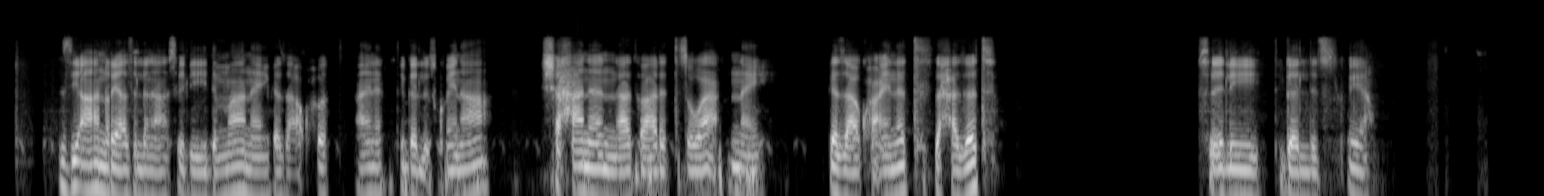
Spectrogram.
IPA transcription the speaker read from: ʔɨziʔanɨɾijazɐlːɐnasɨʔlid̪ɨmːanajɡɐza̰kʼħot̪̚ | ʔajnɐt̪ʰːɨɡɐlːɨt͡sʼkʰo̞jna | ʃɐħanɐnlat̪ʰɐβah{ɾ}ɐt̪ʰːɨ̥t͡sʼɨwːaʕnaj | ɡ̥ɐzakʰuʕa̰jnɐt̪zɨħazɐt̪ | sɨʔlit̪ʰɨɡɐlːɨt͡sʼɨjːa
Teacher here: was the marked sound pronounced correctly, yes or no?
no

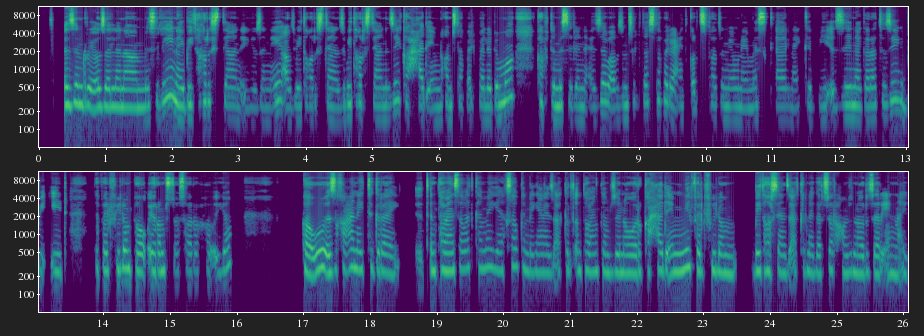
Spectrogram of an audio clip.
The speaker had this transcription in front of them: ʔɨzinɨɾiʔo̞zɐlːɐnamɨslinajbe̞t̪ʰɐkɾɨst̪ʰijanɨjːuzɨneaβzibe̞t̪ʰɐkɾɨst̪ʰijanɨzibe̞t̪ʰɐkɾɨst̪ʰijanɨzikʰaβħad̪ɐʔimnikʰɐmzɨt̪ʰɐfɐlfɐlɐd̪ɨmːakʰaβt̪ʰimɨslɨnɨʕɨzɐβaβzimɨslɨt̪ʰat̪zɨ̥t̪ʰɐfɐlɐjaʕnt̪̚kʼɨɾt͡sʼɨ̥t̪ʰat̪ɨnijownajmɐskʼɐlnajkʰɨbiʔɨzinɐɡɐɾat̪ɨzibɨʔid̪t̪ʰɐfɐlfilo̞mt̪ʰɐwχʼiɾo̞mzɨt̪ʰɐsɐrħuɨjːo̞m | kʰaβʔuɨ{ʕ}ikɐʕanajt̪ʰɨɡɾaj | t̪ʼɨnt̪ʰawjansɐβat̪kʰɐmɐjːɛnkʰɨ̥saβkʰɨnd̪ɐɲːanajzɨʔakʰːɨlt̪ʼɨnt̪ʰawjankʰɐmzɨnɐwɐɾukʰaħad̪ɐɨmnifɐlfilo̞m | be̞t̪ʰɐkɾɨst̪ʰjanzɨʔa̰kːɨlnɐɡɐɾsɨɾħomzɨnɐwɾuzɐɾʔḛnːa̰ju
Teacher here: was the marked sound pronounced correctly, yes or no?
no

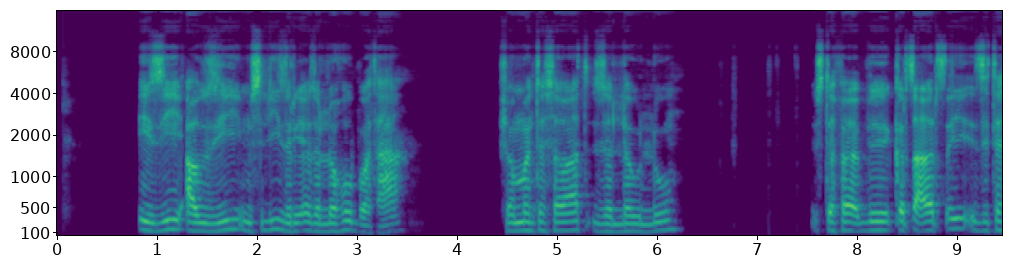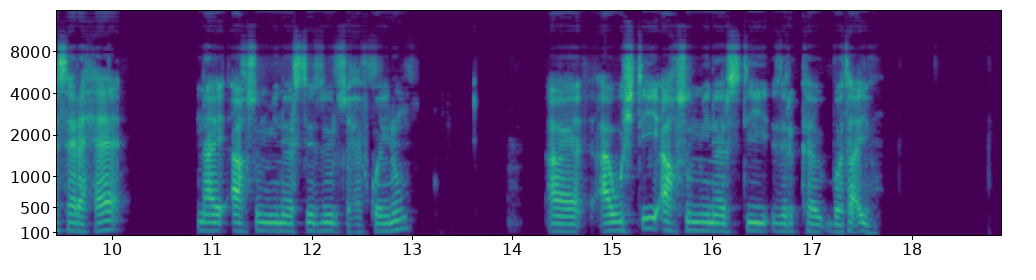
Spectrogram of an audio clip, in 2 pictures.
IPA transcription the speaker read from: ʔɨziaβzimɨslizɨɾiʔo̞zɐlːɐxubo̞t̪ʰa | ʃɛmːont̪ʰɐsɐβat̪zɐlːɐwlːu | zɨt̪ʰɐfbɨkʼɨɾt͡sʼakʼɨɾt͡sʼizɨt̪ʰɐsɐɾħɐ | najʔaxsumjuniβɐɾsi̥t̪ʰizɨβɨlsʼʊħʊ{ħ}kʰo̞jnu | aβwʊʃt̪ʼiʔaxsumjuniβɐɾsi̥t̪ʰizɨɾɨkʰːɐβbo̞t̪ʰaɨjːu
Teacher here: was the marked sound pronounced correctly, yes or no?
no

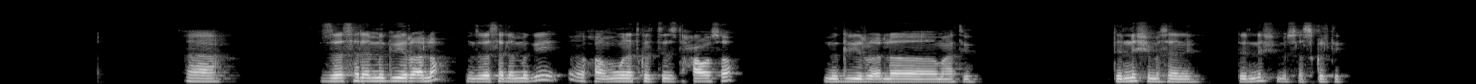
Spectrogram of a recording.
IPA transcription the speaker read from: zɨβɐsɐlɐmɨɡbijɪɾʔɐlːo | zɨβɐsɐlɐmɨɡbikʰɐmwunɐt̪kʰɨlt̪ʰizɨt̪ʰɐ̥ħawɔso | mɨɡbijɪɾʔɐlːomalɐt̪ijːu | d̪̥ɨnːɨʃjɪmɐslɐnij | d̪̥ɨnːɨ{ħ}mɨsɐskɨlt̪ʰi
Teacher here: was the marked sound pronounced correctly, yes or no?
no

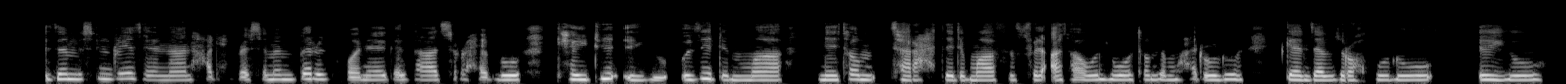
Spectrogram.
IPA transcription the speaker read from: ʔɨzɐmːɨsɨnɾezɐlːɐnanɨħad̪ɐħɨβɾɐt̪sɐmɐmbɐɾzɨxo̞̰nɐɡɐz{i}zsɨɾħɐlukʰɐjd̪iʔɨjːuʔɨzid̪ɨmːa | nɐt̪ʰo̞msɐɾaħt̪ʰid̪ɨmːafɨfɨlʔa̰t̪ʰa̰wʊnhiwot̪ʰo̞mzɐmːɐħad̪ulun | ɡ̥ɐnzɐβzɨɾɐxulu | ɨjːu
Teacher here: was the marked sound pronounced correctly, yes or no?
no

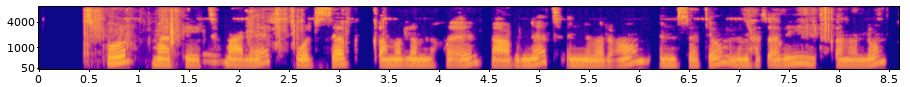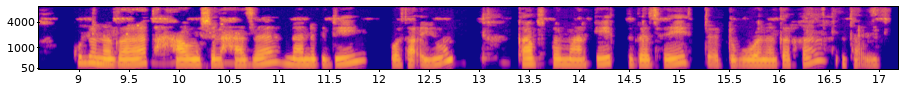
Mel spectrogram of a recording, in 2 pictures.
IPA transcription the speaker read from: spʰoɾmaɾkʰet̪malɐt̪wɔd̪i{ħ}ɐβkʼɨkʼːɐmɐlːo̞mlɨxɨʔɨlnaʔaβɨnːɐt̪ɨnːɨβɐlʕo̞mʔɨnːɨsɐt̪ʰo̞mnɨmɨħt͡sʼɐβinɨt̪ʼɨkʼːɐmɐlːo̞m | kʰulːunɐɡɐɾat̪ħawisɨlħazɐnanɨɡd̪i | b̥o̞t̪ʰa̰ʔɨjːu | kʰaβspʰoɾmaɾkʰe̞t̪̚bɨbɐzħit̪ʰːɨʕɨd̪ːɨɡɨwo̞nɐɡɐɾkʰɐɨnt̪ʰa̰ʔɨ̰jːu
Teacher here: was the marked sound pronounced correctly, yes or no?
no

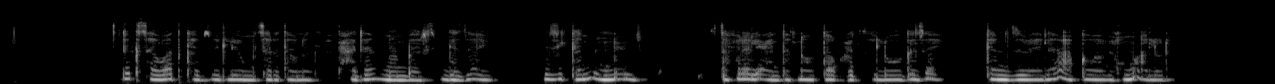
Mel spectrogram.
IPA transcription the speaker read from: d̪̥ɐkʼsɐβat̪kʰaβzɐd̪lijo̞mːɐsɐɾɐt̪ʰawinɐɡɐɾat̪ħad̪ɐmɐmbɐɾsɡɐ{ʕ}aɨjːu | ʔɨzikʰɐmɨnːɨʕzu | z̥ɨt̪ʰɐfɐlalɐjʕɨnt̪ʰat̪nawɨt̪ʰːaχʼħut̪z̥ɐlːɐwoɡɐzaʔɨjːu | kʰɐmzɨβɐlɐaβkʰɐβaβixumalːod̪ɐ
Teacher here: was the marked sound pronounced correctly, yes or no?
no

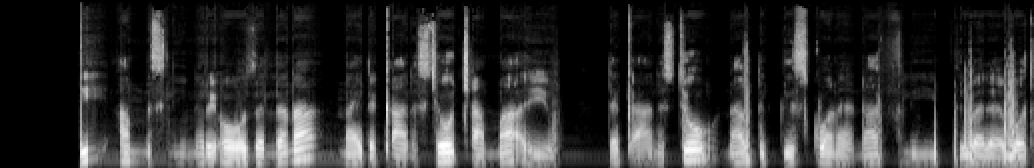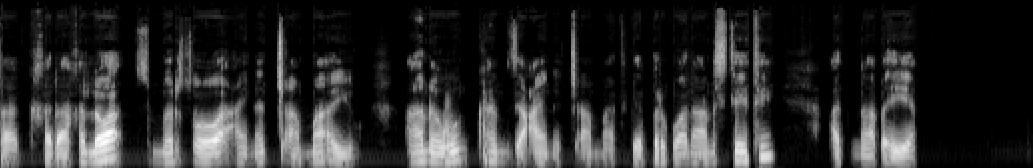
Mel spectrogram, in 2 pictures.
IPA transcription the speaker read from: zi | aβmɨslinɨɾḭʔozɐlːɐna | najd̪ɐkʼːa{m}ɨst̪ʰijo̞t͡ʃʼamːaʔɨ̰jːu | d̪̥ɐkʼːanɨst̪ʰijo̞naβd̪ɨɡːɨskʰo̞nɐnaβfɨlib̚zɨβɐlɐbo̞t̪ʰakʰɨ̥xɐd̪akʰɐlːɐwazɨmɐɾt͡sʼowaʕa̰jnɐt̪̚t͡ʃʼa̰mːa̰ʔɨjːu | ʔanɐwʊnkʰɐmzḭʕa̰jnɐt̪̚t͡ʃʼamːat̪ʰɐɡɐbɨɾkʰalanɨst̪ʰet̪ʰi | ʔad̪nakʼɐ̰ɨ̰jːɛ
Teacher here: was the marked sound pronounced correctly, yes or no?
no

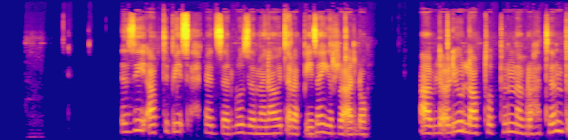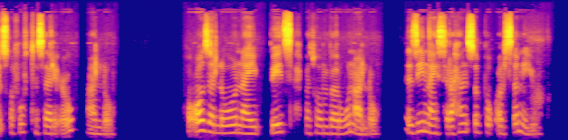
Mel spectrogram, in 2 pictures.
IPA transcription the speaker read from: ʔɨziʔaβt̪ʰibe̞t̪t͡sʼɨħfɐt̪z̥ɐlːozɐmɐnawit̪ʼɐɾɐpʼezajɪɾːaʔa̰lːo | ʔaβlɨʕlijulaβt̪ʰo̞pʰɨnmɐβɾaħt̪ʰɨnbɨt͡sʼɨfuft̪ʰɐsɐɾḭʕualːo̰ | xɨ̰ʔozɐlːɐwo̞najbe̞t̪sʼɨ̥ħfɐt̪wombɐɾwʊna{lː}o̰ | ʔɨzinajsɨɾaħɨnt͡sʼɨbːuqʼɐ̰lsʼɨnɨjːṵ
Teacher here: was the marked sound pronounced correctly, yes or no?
yes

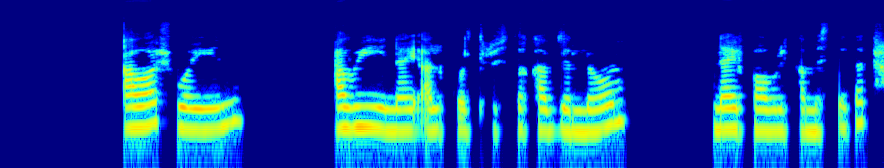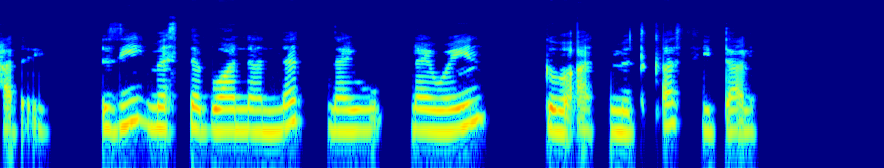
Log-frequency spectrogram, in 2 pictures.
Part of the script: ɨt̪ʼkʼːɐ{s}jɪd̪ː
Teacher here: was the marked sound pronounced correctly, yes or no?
yes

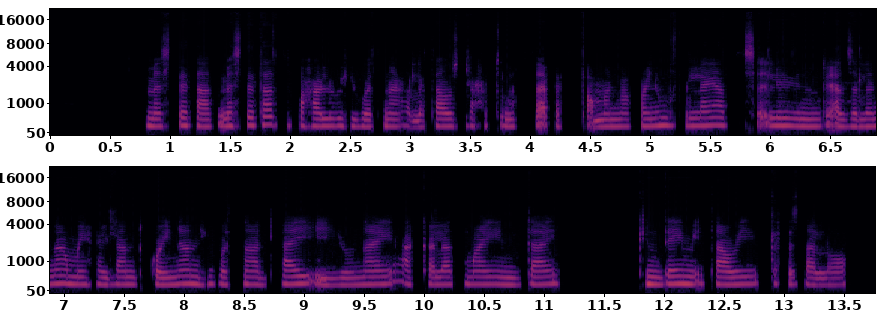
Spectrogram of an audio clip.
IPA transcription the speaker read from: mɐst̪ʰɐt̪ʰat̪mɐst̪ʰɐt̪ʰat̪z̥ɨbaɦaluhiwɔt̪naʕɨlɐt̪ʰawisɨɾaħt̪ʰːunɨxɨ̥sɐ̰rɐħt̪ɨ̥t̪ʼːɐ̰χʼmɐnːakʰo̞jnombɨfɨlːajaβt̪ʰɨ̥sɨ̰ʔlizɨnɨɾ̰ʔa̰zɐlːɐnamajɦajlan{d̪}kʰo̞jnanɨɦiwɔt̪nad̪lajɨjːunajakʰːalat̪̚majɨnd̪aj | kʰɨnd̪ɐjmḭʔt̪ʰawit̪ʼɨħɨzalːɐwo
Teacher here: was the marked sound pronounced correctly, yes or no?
yes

